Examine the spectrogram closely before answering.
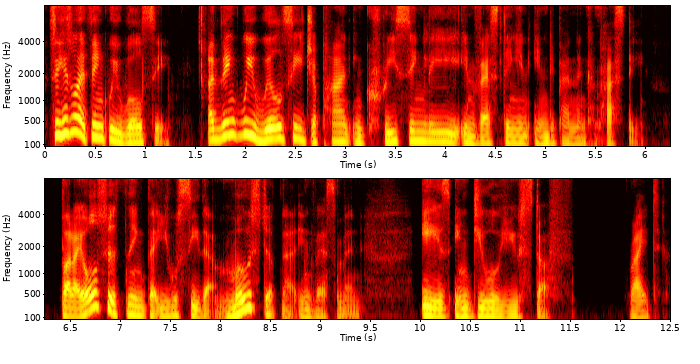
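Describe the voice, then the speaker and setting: A man's voice: mid-range voice, expressive, moderate pace, darkish tone, no room sound, studio quality. A man giving explanatory answers as an expert interview guest, often tagging his points with a questioning "right?". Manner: frequently tags statements with "right?". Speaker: interview guest, academic author and historian.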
